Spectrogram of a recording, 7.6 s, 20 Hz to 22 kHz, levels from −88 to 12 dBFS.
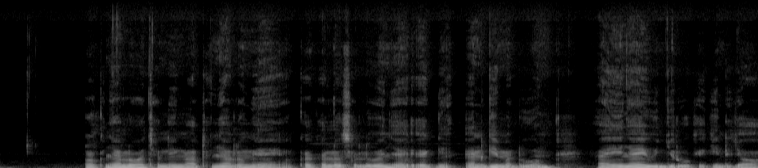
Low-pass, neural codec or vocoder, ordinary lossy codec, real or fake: none; none; none; real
